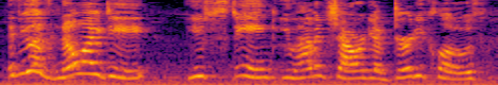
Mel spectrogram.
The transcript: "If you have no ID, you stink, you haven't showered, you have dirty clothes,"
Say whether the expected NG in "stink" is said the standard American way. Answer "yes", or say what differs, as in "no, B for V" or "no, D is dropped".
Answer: yes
